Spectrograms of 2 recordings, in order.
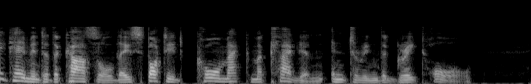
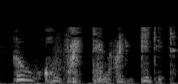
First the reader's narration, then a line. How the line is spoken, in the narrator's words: she whispered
